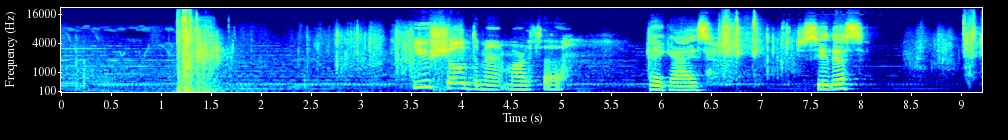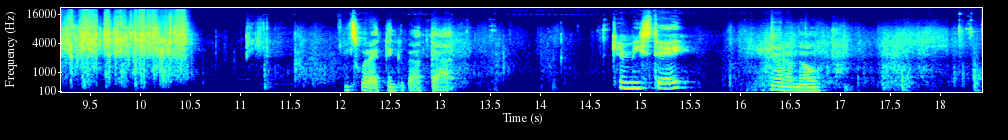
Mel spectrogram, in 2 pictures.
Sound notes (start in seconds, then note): 8.4 crumpling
